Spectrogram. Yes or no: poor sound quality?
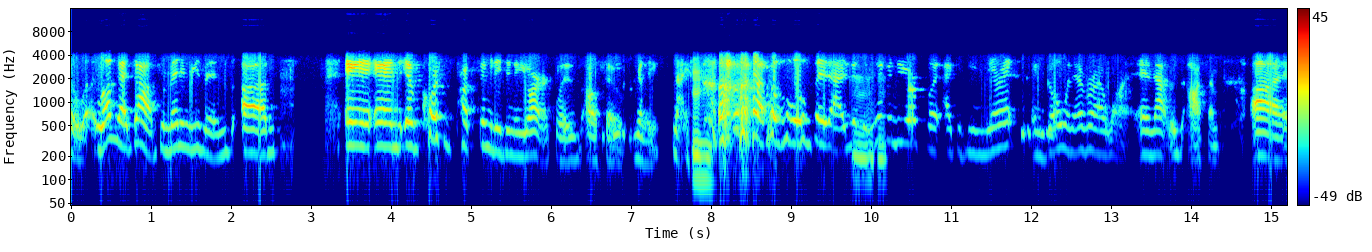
yes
